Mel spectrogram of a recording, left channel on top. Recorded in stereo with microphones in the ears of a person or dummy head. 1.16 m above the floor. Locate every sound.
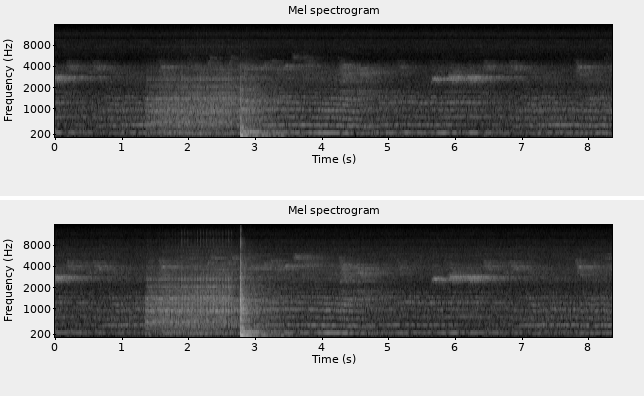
0.0 s an insect: 80° left, 7 m
1.3 s a squeak: 15° right (ahead or behind), 1.0 m
2.8 s a snare drum: 55° right (ahead or behind), 0.6 m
